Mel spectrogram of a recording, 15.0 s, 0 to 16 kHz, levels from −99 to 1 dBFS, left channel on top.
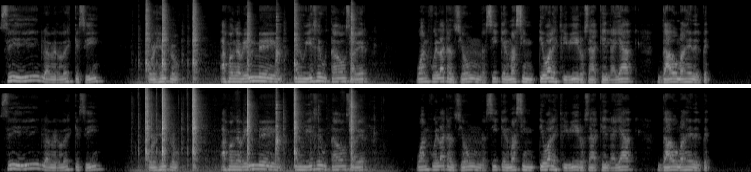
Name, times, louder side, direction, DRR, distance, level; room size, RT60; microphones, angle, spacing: voice 1, 0.0-2.1 2.9-3.6 4.4-7.4 8.3-12.7 13.2-14.1, left 3 dB, 35° left, 0.4 m, -46 dB
sound 1, 2.6-7.5, right 8 dB, 60° right, 0.5 m, -42 dB
3.2 x 3.0 x 2.8 m
head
